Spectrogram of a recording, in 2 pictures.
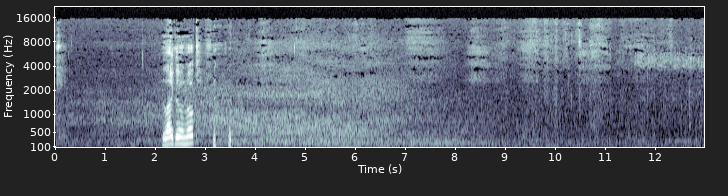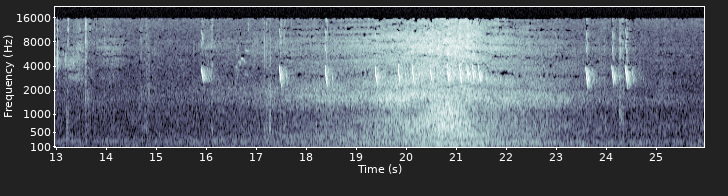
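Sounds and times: vehicle passing: 0:00.4 - 0:25.5
bird chirping: 0:08.5 - 0:13.8, 0:15.4 - 0:21.8, 0:23.5 - 0:24.8.

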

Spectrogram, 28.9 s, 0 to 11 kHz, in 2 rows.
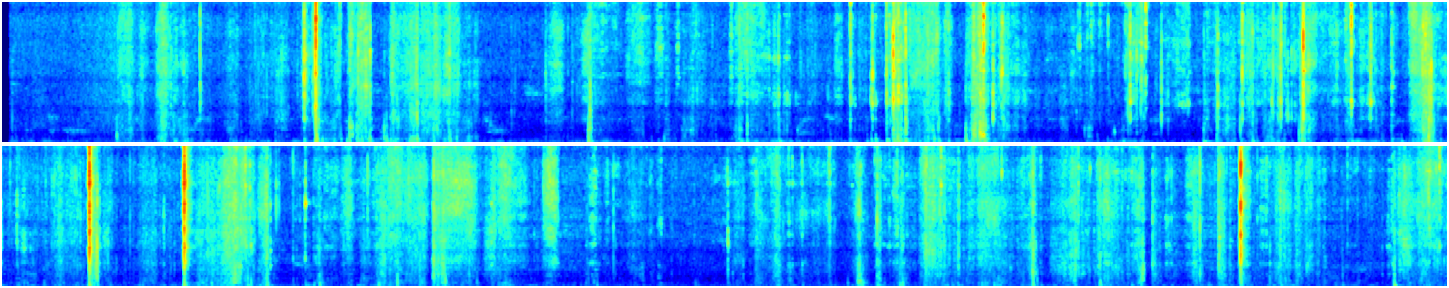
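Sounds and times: rustling of hands on fabric: 0:11.9 - 0:28.9.

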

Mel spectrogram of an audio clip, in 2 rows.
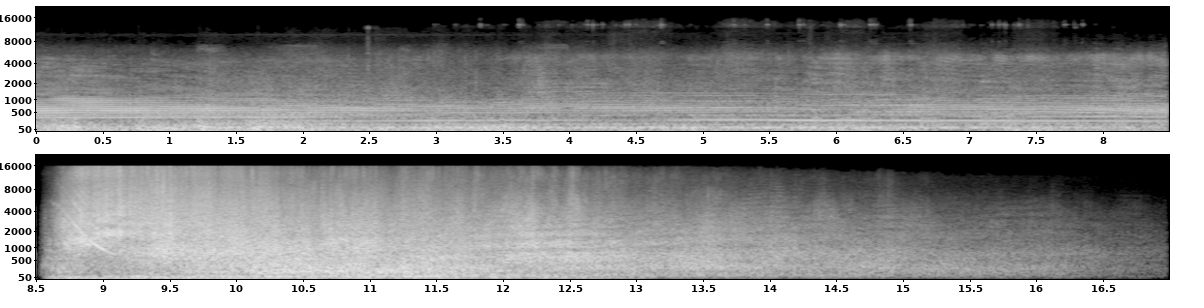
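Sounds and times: aircraft flyby roar: 0:00.0 - 0:17.0
falling whine: 0:02.0 - 0:14.8.

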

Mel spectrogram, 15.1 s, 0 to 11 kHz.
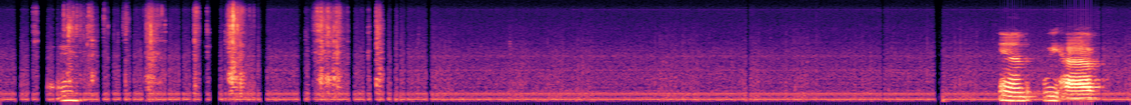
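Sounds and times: steady low hum: 0:00.0 - 0:15.0
cards rustling: 0:00.8 - 0:03.4, 0:04.2 - 0:05.1
foil wrapper crinkling: 0:00.8 - 0:03.4, 0:04.1 - 0:05.2.

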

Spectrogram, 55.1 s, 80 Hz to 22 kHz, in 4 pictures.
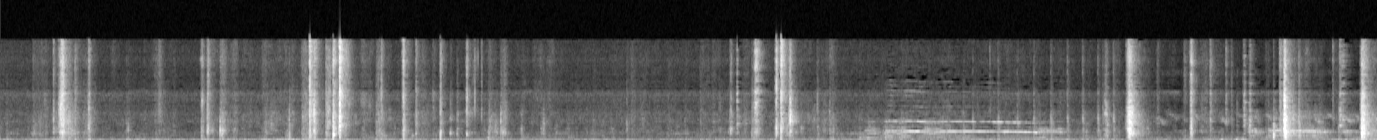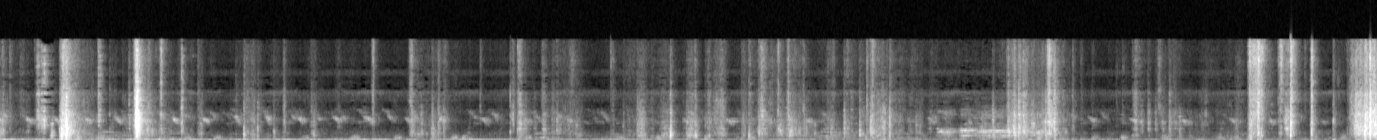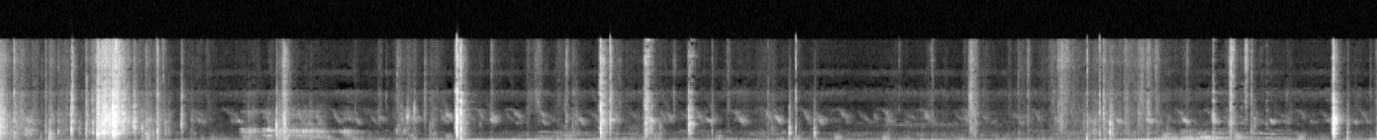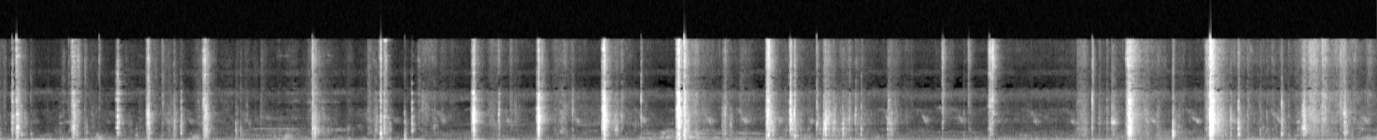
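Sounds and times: chickens clucking: 0:00.0 - 0:55.0
bamboo stems snapping and cracking: 0:00.3 - 0:05.3, 0:07.1 - 0:08.4, 0:10.3 - 0:16.4, 0:26.2 - 0:29.5, 0:31.4 - 0:32.5, 0:33.4 - 0:34.7, 0:37.1 - 0:40.1, 0:40.7 - 0:43.8, 0:44.4 - 0:51.4, 0:52.0 - 0:55.0.

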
